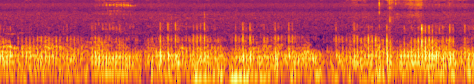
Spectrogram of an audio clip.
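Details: Young pet kitten nicknamed Gen Pi Chong (little shadow), waking its owner each morning indoors, purring steadily: a low, continuous rumbling throb with soft rhythmic pulses and faint rustling from movement.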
